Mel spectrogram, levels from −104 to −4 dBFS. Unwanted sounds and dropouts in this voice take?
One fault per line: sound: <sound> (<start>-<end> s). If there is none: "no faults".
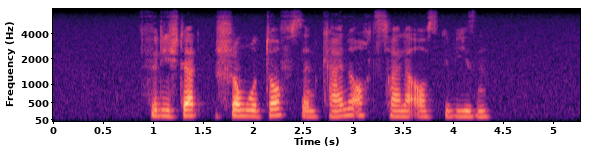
no faults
